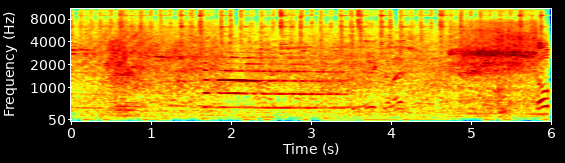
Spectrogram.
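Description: Road traffic on a busy city boulevard: cars driving past with a steady low rumble. A held pitched tone lasts about two seconds, starting a little under two seconds in, and background music plays underneath.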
